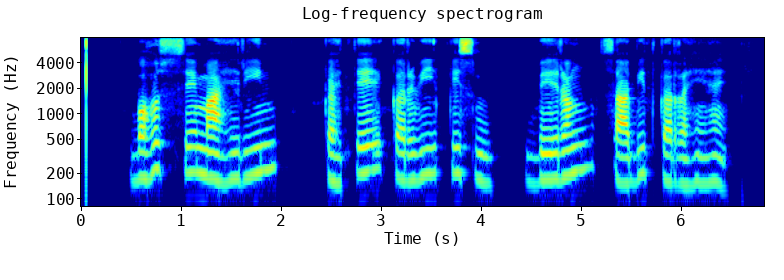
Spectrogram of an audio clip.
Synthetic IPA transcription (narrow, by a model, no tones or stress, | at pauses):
bɐɦʊt̪semaːɦɪɾiːn | kɐɦt̪ekɐɾwiqɪsm | beːɾə̃ŋɡsaːbɪt̪kɐɾːɐɦeɦɛ̃ː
